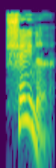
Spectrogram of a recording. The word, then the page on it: scena: British English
